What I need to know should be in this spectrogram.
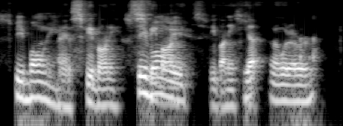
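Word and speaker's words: SVBONY: This is a SV Boni. Mm-hmm. I think it's actually pronounced Sviboni.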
